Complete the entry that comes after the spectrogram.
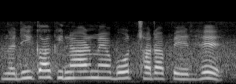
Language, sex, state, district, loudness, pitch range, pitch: Hindi, female, Arunachal Pradesh, Lower Dibang Valley, -15 LUFS, 265-300 Hz, 285 Hz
